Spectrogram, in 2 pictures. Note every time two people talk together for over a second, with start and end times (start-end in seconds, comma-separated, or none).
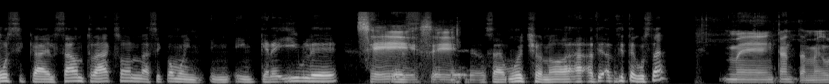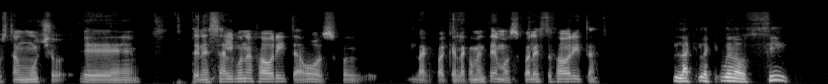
none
